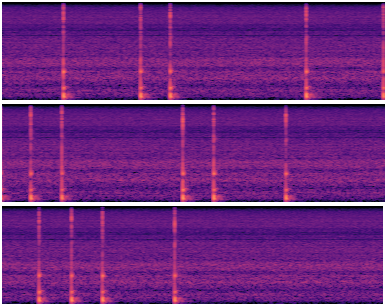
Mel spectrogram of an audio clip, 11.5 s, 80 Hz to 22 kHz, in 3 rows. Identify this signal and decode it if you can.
Tap code, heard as knocks on wood, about 3 knocks a second. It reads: BCFL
